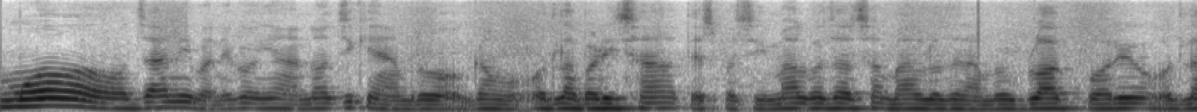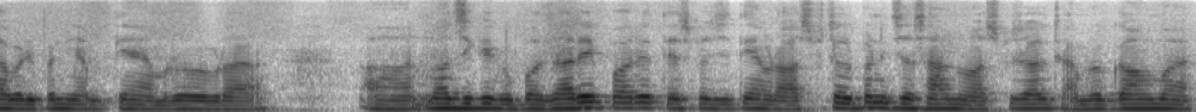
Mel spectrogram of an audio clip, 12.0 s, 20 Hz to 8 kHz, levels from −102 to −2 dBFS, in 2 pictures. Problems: none marked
